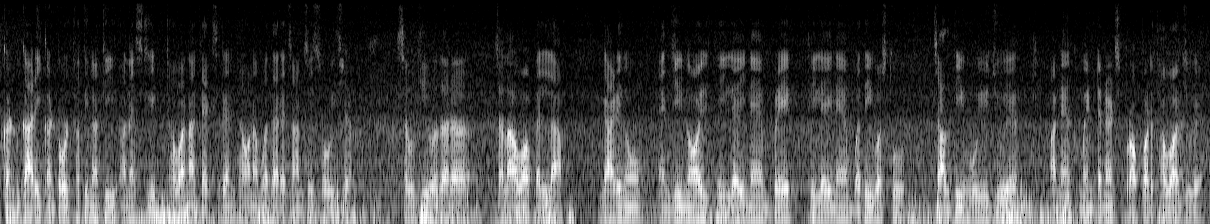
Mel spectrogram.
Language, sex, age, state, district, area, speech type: Gujarati, male, 30-45, Gujarat, Valsad, rural, spontaneous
